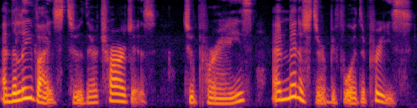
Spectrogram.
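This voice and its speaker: A woman reads scripture aloud in a lowish voice with a gravelly creak. She is a little tired and moves very slowly and deliberately through short phrases. The sound is dry and close, with no room around it. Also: lively intonation, warm tone, dry recording. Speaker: Bible reader and host of a daily reading series. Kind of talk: scripture read aloud with brief casual introduction.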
